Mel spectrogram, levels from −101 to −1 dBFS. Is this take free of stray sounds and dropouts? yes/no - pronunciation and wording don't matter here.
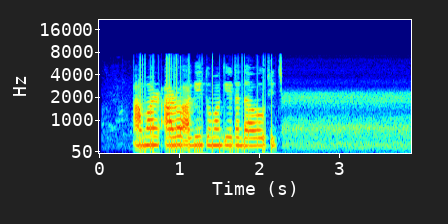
yes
